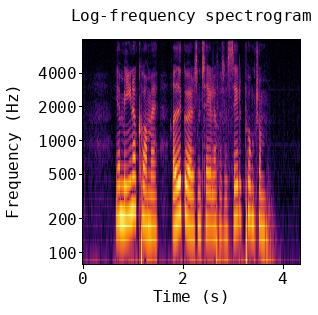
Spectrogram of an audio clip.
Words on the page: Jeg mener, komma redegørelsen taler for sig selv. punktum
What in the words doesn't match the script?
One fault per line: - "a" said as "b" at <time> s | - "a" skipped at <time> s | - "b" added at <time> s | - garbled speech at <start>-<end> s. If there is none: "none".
none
